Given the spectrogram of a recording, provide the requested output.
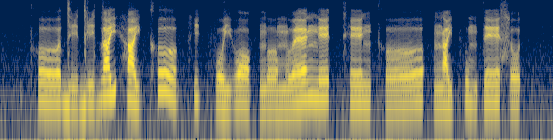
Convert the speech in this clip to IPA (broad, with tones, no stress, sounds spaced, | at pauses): t̪ʰ ɤː˩ d i˩ d i˩ d a˧˥ j h a˧˩ j kʰ ɤː˥˨ kʰ i˧˥ k̚ f o˩ j ʋ ɔː˧˩ k̚ ŋ ɤː˩ m ʋ ɛː˧˥ ŋ eː˧˥ t̚ kʰ eː˧ ŋ t̪ʰ ɤː˧˥ | ŋ a˩ j pʰ u˧˩ m t̪ eː˧ s o˧ t̚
